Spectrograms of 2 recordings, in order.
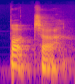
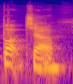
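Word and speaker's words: boccia: played and it's called bocca you had to teach me you had to teach me how to pronounce it properly so it's called bocha and bocce is a precision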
